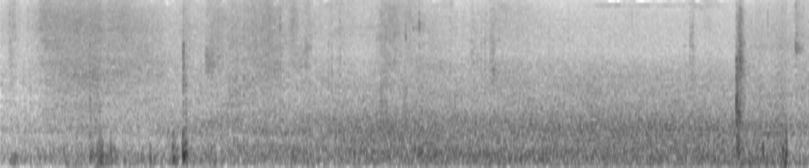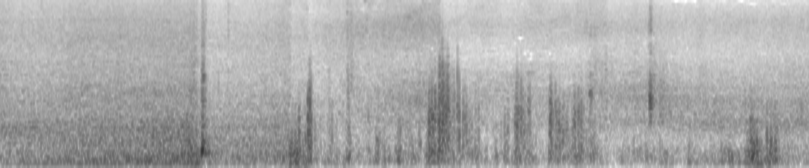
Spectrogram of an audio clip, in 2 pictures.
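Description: Wind rushing over the microphone for the first seven or eight seconds, broken by a few sharp clicks and knocks from the car's door and tailgate being handled; after that, quieter handling noise with several more short clicks.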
